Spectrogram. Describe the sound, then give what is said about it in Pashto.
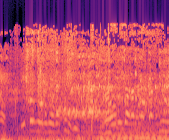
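Turkeys gobble and call excitedly as handfuls of corn kernels are tossed to them at feeding time. Many loud, overlapping warbling calls run without a break throughout. “فیلمرغانو هم د خوړو په لیدو سره شور جوړ کړی.”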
